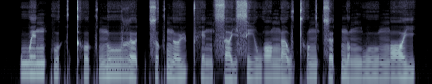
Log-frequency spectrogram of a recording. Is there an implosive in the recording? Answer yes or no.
no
